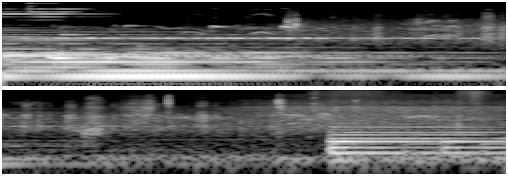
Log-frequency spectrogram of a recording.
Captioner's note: birds chirping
